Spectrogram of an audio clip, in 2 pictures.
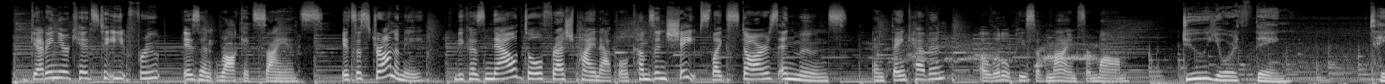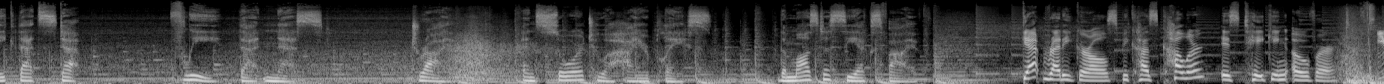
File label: Commercial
